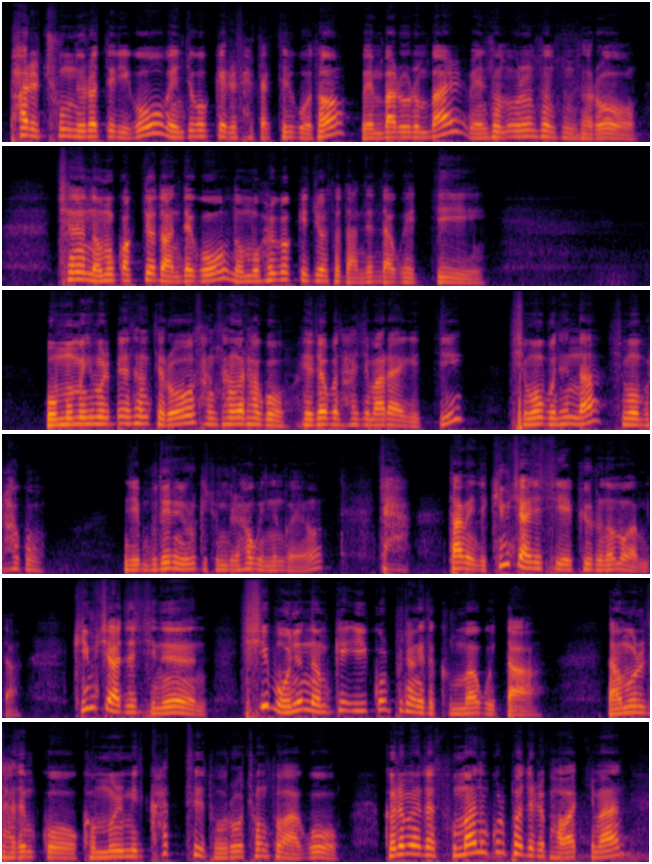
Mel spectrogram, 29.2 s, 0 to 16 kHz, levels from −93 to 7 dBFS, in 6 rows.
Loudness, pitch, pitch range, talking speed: -25 LUFS, 145 Hz, 125-170 Hz, 375 characters per minute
